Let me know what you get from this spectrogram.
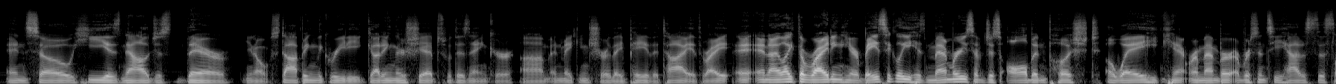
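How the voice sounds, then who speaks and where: A man gives informal commentary as a reaction host. His voice sits a little low, with a very dry sound, and he talks casually as if thinking aloud. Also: flat delivery, normal speed, few pauses, clean tone, no echo.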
